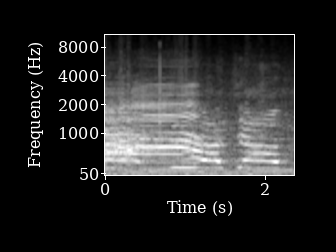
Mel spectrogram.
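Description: A man's long, drawn-out shout of "jam!", held for over a second and dipping in pitch at the end, followed by a shorter cry near the end.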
